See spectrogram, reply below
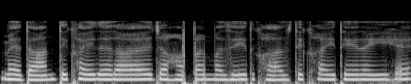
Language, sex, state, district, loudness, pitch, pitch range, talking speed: Urdu, female, Bihar, Kishanganj, -14 LUFS, 230 Hz, 225-235 Hz, 190 wpm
